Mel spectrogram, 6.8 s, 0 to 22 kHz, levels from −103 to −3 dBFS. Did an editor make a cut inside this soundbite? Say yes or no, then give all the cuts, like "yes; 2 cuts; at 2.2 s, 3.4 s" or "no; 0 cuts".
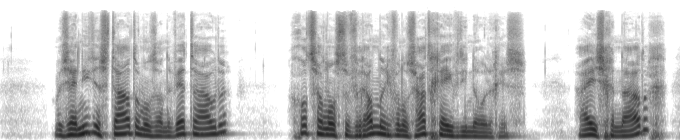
no; 0 cuts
